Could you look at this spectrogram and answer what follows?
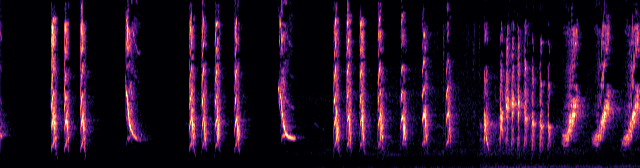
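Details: Long-tailed shrike (pentet) singing full-material song, used to coax other shrikes to sing. Clusters of sharp clicking chips and a downslurred whistle end in fast, jumbled twittering.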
